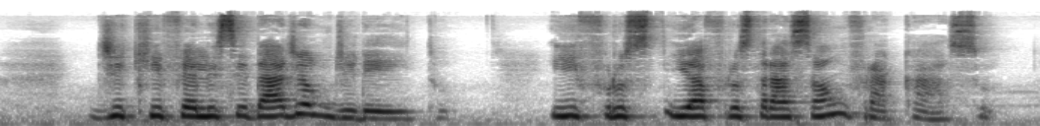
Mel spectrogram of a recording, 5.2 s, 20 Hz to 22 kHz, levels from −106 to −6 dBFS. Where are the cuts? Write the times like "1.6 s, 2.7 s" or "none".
none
